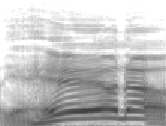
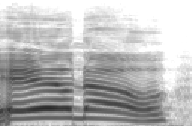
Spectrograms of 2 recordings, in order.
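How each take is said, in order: First: "hell no" stretched slowly, high on "hell"; slow drawn-out "hell no". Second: High, loud "Hell no" call; loud shout. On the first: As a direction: drag out "hell no" slowly, stressing "hell". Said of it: "Like that". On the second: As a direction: belt out "Hell no" like a game show buzzer. Shows how the game call sounds. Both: Shown as a demonstration.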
